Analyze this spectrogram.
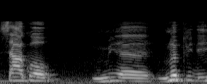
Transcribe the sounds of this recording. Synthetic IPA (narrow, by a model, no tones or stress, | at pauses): sako | nɐpiɗi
